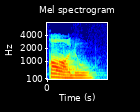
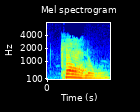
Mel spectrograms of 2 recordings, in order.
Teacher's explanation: در کاف ریشه زبان یا جذر اللسان به طرف بالا نمیره، بلکه پایین هست · Shown in: second take · کانو. خب پس قاف جزء حروف مستعلیه می شود، اما کاف جزء حروف مستفله یعنی استفال داره.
